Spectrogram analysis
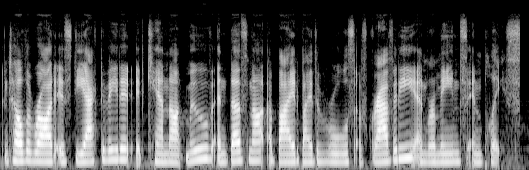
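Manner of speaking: normal talking voice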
